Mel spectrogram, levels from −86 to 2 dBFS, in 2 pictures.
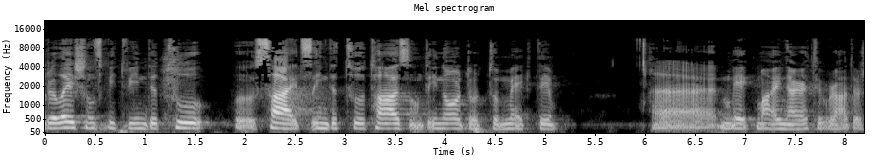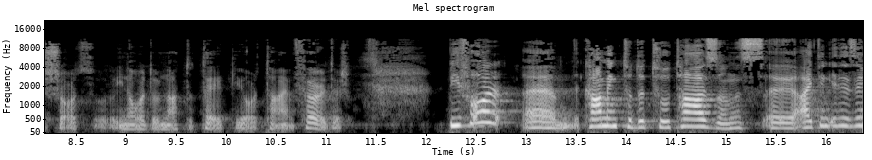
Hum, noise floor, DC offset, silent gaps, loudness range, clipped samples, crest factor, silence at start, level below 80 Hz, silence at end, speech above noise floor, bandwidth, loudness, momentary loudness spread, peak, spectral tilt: none; -61 dBFS; under 0.1%; none; 11 LU; under 0.1%; 18 dB; 0 s; -50 dBFS; 0 s; 43 dB; 11.5 kHz; -18 LUFS; 17 LU; 0 dBFS; -4 dB/octave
